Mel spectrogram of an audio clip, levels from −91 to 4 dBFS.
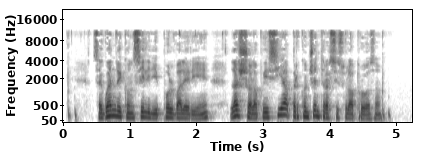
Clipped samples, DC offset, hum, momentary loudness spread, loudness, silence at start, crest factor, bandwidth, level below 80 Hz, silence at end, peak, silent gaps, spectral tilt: under 0.1%; under 0.1%; none; 9 LU; -24 LUFS; 0.05 s; 18 dB; 11.5 kHz; -56 dBFS; 0.35 s; -8 dBFS; none; -4.5 dB/octave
